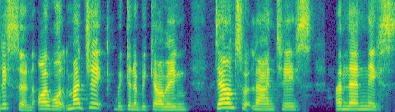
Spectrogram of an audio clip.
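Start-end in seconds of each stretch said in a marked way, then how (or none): none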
